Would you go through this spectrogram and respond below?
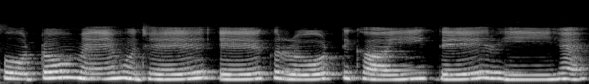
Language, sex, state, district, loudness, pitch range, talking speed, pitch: Hindi, female, Madhya Pradesh, Umaria, -13 LUFS, 235-280 Hz, 90 wpm, 250 Hz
